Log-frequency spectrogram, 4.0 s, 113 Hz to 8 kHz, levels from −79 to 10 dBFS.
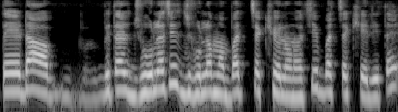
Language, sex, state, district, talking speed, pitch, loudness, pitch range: Garhwali, male, Uttarakhand, Tehri Garhwal, 210 wpm, 235 Hz, -15 LUFS, 220-250 Hz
